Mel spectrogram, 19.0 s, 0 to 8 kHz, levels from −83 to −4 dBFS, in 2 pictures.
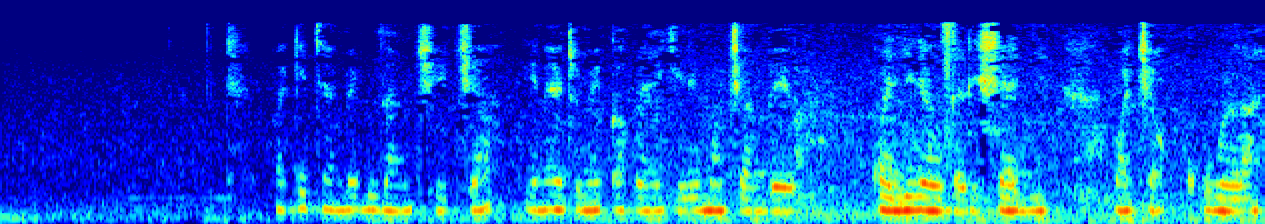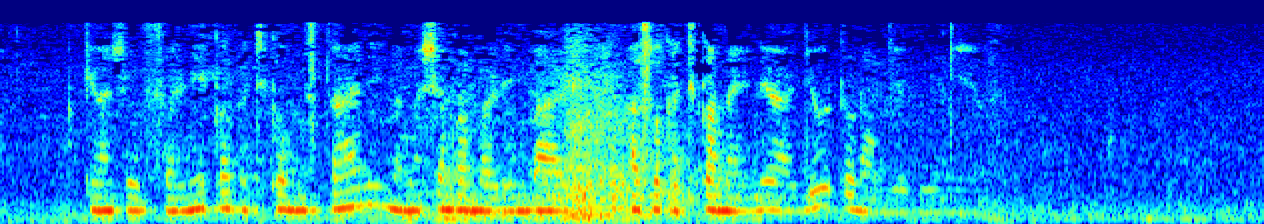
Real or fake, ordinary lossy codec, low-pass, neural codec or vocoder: real; MP3, 24 kbps; 7.2 kHz; none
